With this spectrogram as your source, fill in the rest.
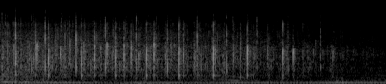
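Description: A gathered crowd at a live memorial event claps in tribute to Kalu Bhai, a fairly faint, distant spatter of individual claps over a low steady hum.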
